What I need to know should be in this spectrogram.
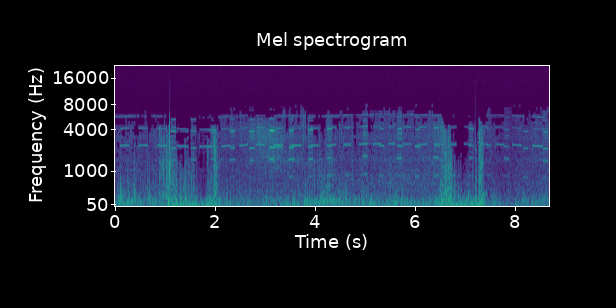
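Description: Wind rushes and buffets loudly, outdoors high in the air.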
